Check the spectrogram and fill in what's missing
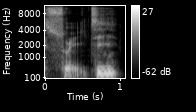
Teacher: both students failed to rise on the first tone and said something like suiji, which sounds more like a low tone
